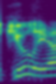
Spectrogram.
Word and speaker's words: Giulia: Pronounce it for me. I'm terrible with these pronunciations. – Well, there's the Giulia, and then there's the Giulia Quadrifoglio.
